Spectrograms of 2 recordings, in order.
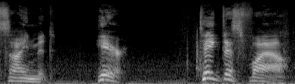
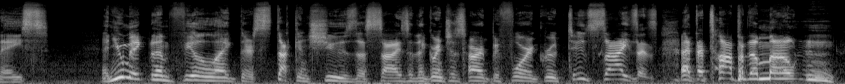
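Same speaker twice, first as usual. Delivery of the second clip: ordinary delivery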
